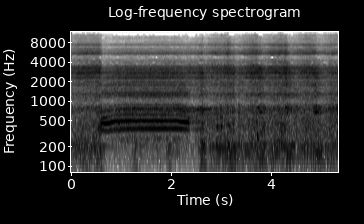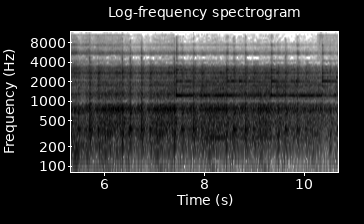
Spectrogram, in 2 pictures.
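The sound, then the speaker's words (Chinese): A train on the Alishan Forest Railway in Taiwan, a line built to carry timber down the mountain, rumbles and clatters steadily along the tracks, opening with a single sustained horn blast of about two seconds. The loud running noise continues throughout, with no voices. “一九一二年，为了运输木头的阿里山森林铁路完工，珍贵林木开始一批一批被运送下山。”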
